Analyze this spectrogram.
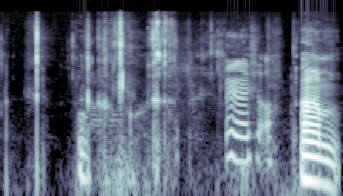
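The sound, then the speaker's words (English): A baby carrot is crunched and chewed in a few sharp, crisp bites separated by short pauses, with brief voiced sounds near the end. “Can I crunch on a carrot?”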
